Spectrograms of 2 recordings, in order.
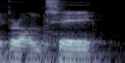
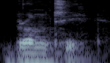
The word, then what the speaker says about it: Brontë: know I'm Bronte Emily Bronte sometimes people said to me it's not Bronte it's Bronte shorter you don't extend the E it's just an i Brony bronty sisters so now s mix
